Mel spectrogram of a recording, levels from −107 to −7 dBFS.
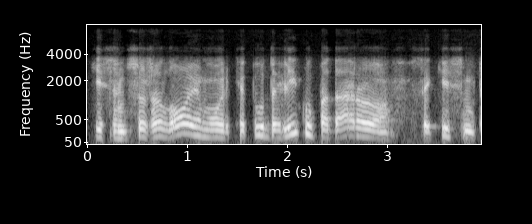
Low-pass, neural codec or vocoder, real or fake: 7.2 kHz; vocoder, 44.1 kHz, 128 mel bands, Pupu-Vocoder; fake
